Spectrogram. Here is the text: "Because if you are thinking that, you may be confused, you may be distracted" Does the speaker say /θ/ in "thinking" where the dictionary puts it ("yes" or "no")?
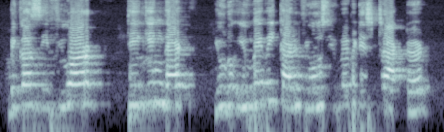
no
